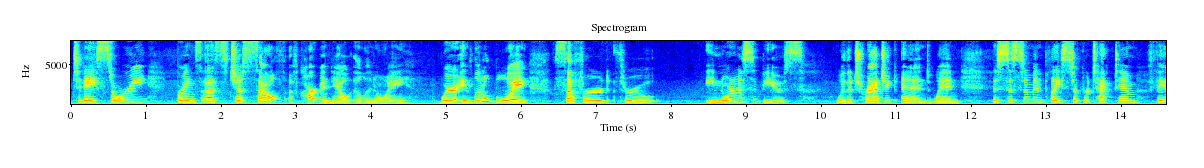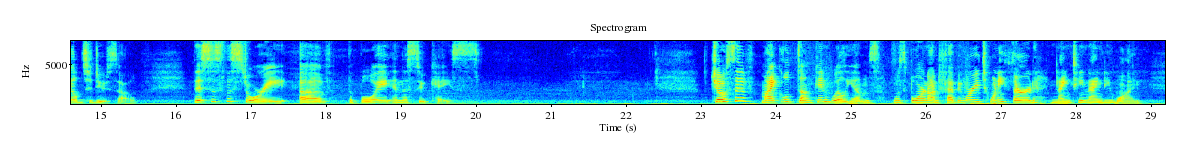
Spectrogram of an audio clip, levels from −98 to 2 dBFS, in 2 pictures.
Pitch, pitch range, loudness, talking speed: 220 Hz, 195-255 Hz, -23 LUFS, 110 wpm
